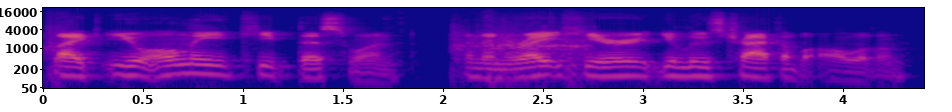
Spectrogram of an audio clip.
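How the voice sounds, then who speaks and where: A young man casually reviewing gameplay clips as a coach, talking in a relaxed, blunt way with loose fillers and the odd swear word. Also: mid-range voice, moderate pace, a little hiss or hum. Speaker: gameplay coach and channel host.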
